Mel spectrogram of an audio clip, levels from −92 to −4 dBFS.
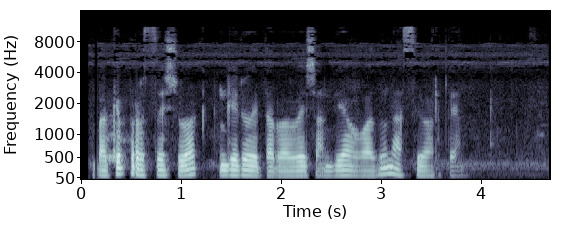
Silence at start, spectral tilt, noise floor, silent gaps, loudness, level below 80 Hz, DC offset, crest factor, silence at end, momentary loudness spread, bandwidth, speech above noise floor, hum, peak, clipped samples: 0.15 s; -6 dB/octave; -50 dBFS; none; -22 LUFS; -56 dBFS; under 0.1%; 20 dB; 0.85 s; 9 LU; 11.5 kHz; 28 dB; none; -2 dBFS; under 0.1%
